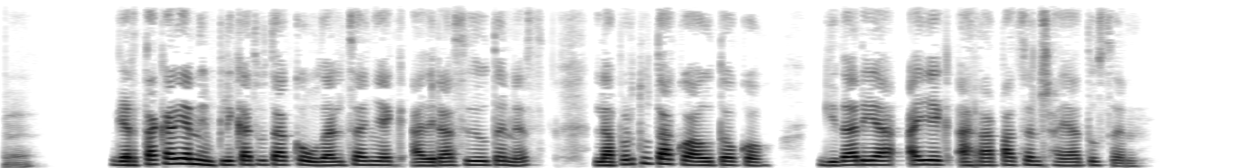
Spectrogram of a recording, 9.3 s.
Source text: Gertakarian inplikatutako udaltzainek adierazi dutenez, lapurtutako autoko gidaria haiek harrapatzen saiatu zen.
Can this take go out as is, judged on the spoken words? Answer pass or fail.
pass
